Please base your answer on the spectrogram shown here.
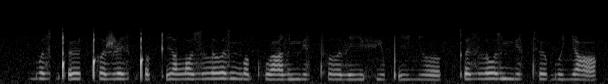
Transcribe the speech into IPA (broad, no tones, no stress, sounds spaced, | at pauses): ɡʷ ʌ z ǃʼ ø ǃʰ ɤ z ɭ i z ǃʼ ɤ kʼ i lˠ o z l ɤ z ŋʷ ɑ kʷʰ ɑ z mʲ ə z tʰ ɤ z i fʲ o pʼ i ʎ ɤ | kʼ ə z l o z mʲ ə z tʰ ø ɡʷ ʌ ʎ ɑ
